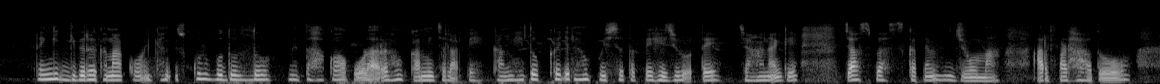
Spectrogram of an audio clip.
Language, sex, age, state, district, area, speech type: Santali, female, 30-45, Jharkhand, Seraikela Kharsawan, rural, spontaneous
